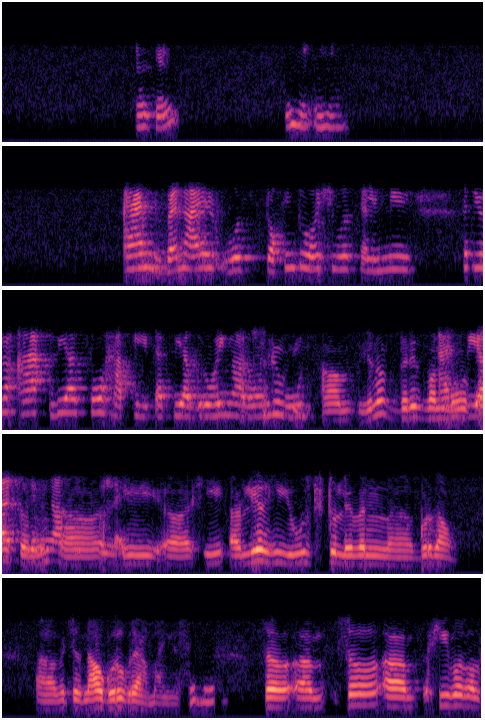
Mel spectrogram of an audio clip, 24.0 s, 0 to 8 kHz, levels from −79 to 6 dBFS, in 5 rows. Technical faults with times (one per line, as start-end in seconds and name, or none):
0.00-24.04 AMR narrowband mobile codec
